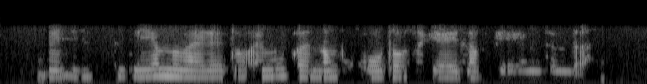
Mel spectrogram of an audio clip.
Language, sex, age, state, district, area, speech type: Manipuri, female, 18-30, Manipur, Senapati, urban, conversation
